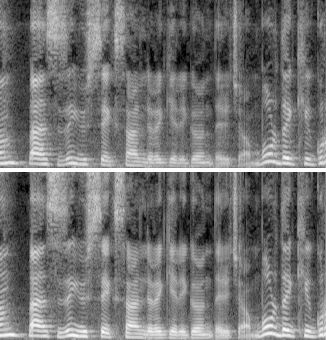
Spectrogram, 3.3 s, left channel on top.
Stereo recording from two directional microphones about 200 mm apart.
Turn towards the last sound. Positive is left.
turn(degrees=-25)  # may be behind; listen again after turning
